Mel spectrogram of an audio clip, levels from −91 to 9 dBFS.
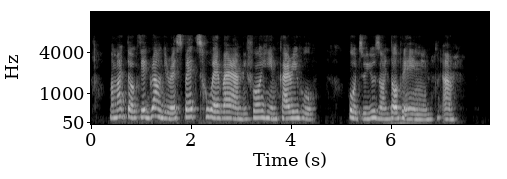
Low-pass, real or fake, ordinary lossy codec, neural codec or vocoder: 7.2 kHz; fake; none; codec, 16 kHz, 4.8 kbps, FACodec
